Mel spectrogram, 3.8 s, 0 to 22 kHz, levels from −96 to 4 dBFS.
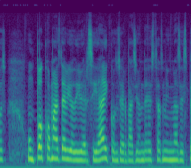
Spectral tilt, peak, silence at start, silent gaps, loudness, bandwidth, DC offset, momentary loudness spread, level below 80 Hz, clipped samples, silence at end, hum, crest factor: -5.5 dB/octave; -2 dBFS; 0 s; none; -22 LUFS; 12.5 kHz; 0.5%; 8 LU; -58 dBFS; under 0.1%; 0 s; none; 18 dB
